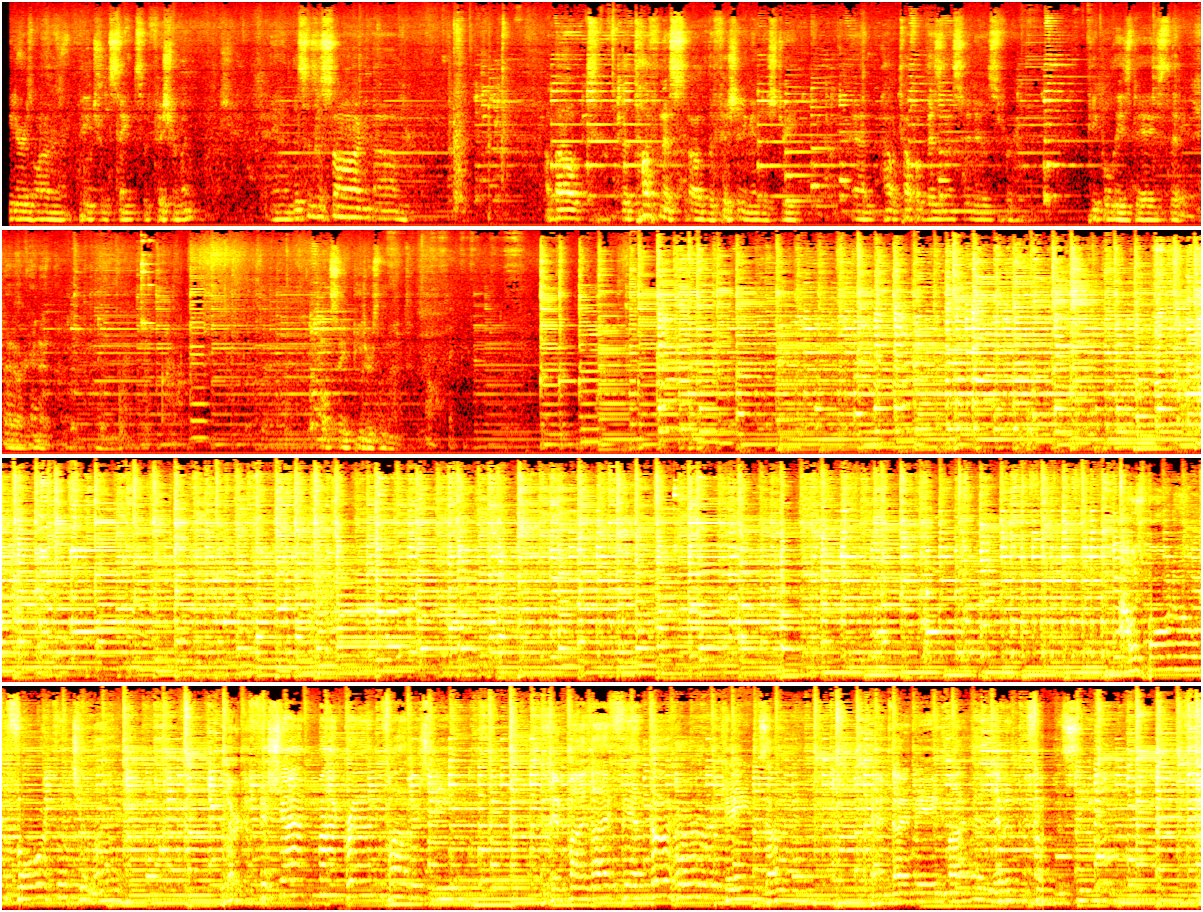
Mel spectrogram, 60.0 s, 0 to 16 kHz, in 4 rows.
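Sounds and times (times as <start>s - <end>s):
acoustic guitar: 0.0s - 59.9s
mandolin: 0.1s - 59.9s
banjo: 2.0s - 59.9s.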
